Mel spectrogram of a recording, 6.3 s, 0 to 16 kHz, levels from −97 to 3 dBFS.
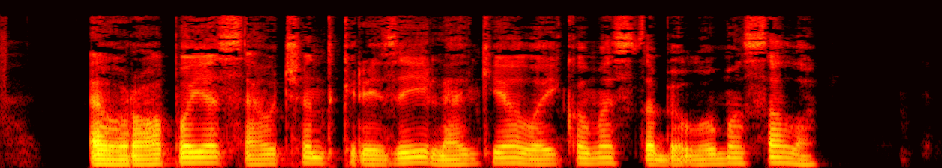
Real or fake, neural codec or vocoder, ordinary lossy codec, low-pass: real; none; MP3, 48 kbps; 14.4 kHz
